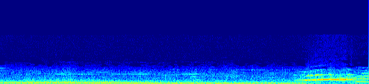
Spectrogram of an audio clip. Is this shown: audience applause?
no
